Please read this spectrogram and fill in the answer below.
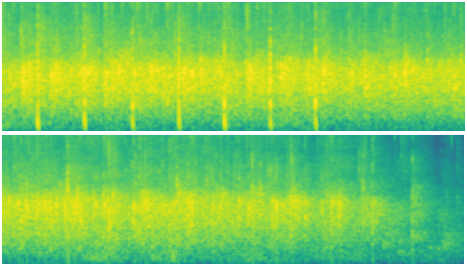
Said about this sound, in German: Wow, vielen herzlichen Dank. Merci vielmals. Gebt doch am Chor auch nochmal äh, einen Applaus. Merci vielmals, super gemacht.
